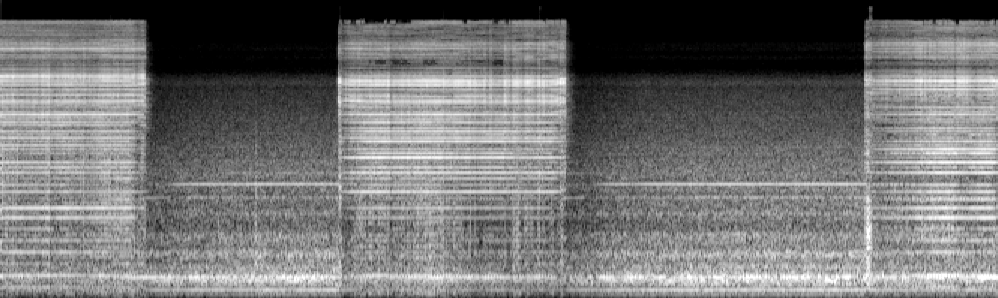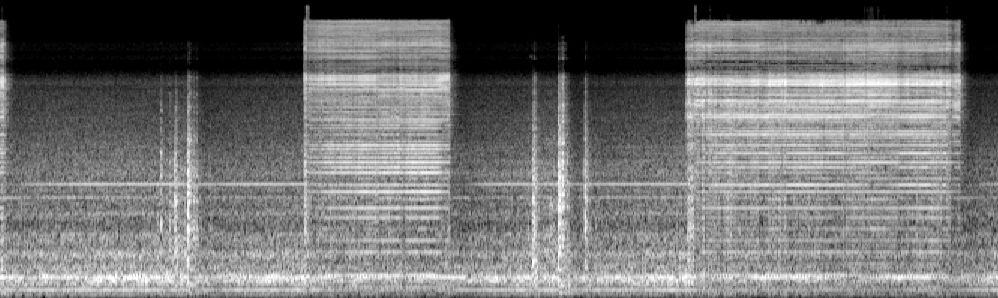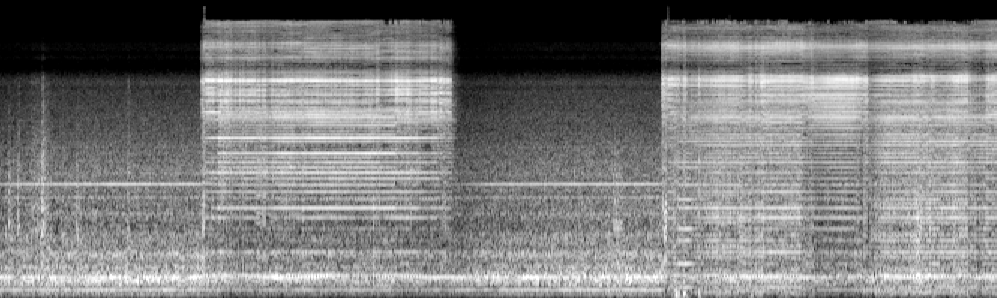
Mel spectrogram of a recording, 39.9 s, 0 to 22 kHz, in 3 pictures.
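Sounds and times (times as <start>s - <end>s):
welding arc buzzing: 0.0s - 2.0s, 4.5s - 7.6s, 11.5s - 13.5s, 17.3s - 19.4s, 22.4s - 26.2s, 29.2s - 32.8s, 35.4s - 39.9s
electrical hum: 0.0s - 39.9s.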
